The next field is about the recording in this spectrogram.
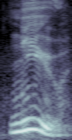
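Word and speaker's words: Nu: New. New may be surprising. It looks like our V, but sounds like our N.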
